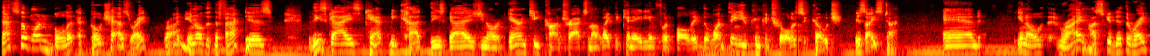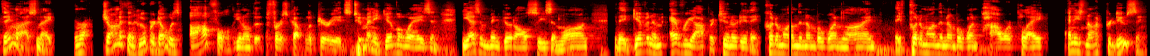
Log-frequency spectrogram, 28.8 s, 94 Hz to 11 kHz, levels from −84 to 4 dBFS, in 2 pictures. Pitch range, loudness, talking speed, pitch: 105-130 Hz, -22 LUFS, 215 wpm, 110 Hz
